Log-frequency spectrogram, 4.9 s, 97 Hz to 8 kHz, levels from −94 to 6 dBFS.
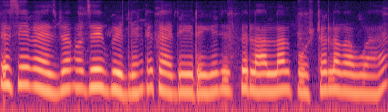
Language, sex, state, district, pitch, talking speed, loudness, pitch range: Hindi, male, Bihar, Madhepura, 235 Hz, 220 wpm, -14 LUFS, 220-250 Hz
